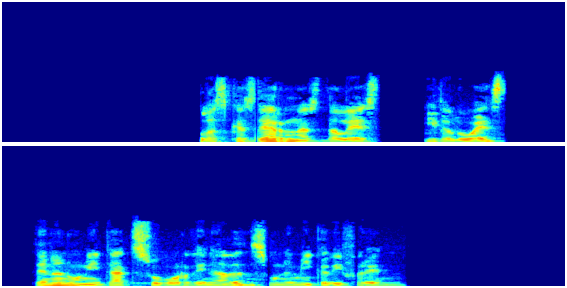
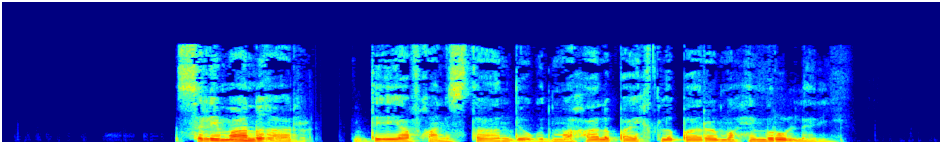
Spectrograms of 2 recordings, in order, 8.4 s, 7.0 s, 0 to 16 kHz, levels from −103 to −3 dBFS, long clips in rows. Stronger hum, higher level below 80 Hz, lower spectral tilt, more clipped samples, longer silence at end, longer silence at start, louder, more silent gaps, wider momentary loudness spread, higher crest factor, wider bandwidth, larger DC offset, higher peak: neither; first, -64 dBFS vs -74 dBFS; second, -4.5 dB/octave vs -6.5 dB/octave; neither; first, 1.25 s vs 0.8 s; first, 1.5 s vs 1.3 s; second, -34 LUFS vs -26 LUFS; first, 2.84-3.16 s, 3.78-4.45 s vs 2.40-2.61 s; about the same, 12 LU vs 14 LU; first, 24 dB vs 18 dB; second, 7.6 kHz vs 11.5 kHz; neither; second, -14 dBFS vs -8 dBFS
